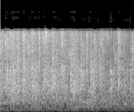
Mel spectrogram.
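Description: Crowd applauding: a steady patter of many hands clapping.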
